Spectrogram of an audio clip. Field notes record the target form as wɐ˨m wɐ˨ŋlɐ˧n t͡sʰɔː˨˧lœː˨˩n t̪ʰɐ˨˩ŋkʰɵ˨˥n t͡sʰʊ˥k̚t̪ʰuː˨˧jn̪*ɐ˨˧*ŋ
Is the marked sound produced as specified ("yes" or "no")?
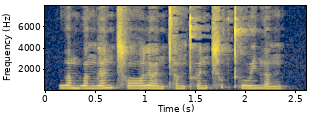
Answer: yes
